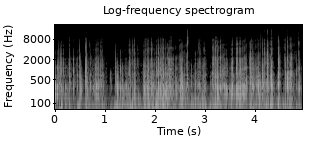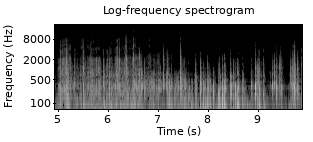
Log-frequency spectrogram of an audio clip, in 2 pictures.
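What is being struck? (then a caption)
Rubber sneaker sole. Long acrylic nails scratch and tap the solid tread of a white textured rubber outsole on a high-top sneaker held in both hands. The result is a steady stream of quick, dry scratches and dull, muted taps, weighted toward the low and middle range, with almost no ring after each contact.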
